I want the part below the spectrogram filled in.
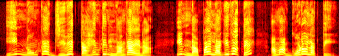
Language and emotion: Santali, angry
